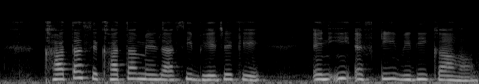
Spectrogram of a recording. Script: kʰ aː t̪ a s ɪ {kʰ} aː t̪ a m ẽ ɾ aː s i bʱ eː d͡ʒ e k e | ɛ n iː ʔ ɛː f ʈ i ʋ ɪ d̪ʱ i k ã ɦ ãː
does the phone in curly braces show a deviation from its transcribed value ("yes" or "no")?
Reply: no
